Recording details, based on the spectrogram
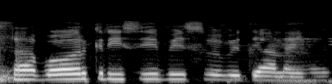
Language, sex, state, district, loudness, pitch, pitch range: Hindi, female, Bihar, Bhagalpur, -14 LUFS, 225 Hz, 200-240 Hz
